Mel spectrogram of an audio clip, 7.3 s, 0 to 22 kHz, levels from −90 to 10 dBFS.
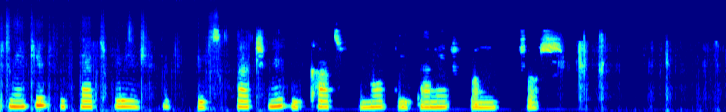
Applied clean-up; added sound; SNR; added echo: neural mask model DeepFilterNet 3.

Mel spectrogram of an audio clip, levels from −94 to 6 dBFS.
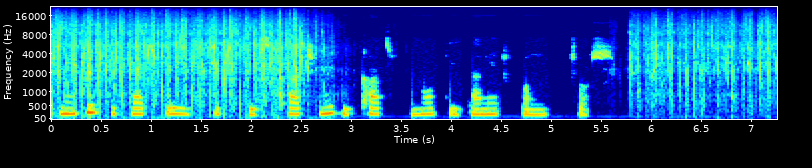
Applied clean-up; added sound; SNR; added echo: none; Rattle (instrument); 7 dB; none.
